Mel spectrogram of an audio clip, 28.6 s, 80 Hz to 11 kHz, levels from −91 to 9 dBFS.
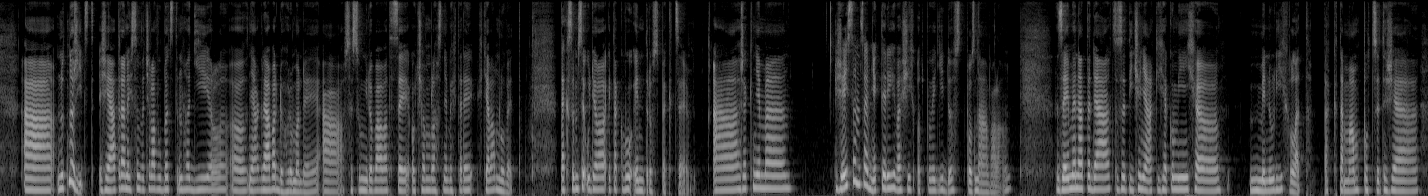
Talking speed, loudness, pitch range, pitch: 125 wpm, -31 LUFS, 175-200 Hz, 185 Hz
